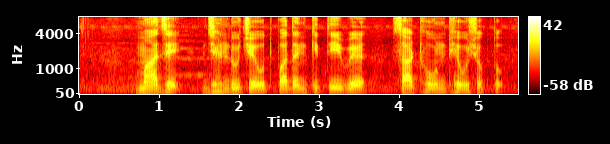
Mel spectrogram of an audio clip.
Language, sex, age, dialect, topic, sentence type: Marathi, male, 18-24, Standard Marathi, agriculture, question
